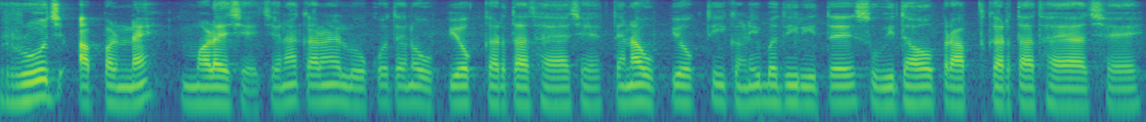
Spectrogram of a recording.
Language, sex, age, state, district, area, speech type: Gujarati, male, 30-45, Gujarat, Anand, urban, spontaneous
